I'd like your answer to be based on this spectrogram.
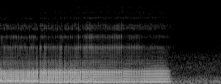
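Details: Blind rescue dog in foster care who snores in different ways: one long, loud, droning snore with a throaty vibrating tone, fading after nearly two seconds; snoring.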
